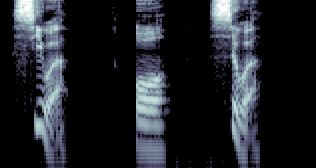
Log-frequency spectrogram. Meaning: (noun) A pipe or channel, or system of pipes or channels, used to remove human waste and to provide drainage; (verb) To provide (a place) with a system of sewers
- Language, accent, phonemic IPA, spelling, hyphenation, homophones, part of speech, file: English, UK, /ˈs(j)uːə/, sewer, sew‧er, suer, noun / verb, En-uk-sewer.ogg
